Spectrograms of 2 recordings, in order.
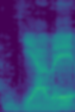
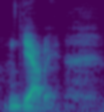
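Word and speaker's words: Yahvé: casi universal de que la pronunciación original de tetra grama era llave o por lo menos muy cercana a llave pero lo que nos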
